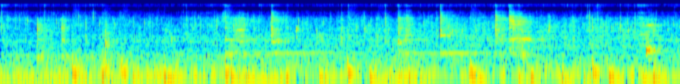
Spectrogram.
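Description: Taro root pieces frying in oil in a steel saucepan, a steady sizzle, with a ladle stirring them and giving short scattered clicks against the pan.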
